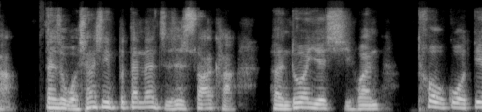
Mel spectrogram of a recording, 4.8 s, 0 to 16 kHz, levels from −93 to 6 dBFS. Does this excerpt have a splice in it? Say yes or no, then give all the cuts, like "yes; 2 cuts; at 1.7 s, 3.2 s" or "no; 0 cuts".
no; 0 cuts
